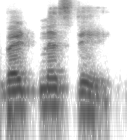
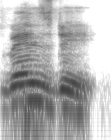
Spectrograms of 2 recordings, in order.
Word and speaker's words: Wednesday: seen some teachers skill wedness day Sunday Monday w w day it's not wedness day it's Wednesday it's Wednesday the way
